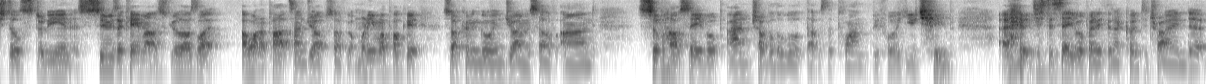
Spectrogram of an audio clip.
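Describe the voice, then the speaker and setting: A man's voice: medium pitch, fairly bright tone. A nineteen-year-old man chatting casually and upbeat through a Q and A vlog, rambling with lots of fillers. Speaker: YouTuber. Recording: roomy echo.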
